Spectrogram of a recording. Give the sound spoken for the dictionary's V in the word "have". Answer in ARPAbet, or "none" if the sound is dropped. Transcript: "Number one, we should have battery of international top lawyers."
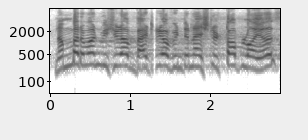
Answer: V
